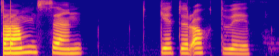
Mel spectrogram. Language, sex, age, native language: Icelandic, female, 8, Icelandic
